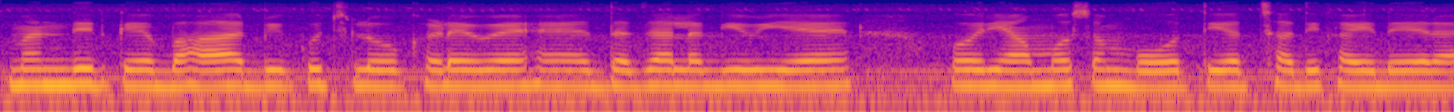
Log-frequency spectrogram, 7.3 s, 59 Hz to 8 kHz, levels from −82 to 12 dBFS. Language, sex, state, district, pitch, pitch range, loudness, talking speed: Hindi, female, Rajasthan, Bikaner, 185 Hz, 180-190 Hz, -14 LUFS, 190 wpm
